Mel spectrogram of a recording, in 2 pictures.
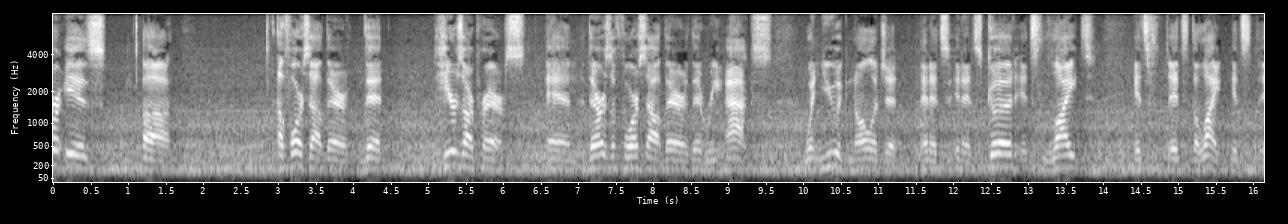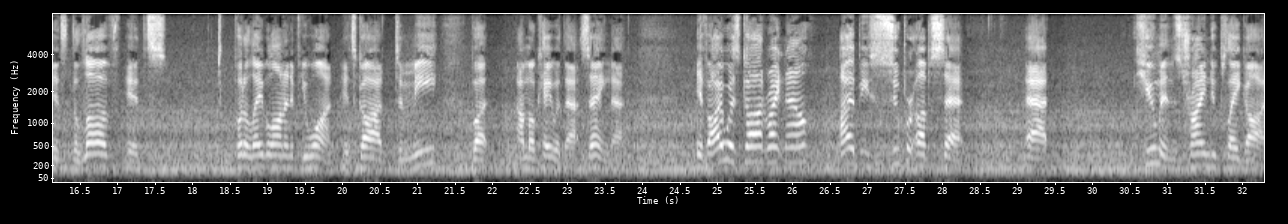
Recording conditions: inside a vehicle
